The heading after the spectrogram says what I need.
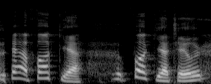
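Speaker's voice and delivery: hyped agreement with Taylor; excited cheer. Real, not acted. Cheering with co-host.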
